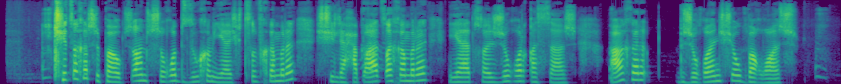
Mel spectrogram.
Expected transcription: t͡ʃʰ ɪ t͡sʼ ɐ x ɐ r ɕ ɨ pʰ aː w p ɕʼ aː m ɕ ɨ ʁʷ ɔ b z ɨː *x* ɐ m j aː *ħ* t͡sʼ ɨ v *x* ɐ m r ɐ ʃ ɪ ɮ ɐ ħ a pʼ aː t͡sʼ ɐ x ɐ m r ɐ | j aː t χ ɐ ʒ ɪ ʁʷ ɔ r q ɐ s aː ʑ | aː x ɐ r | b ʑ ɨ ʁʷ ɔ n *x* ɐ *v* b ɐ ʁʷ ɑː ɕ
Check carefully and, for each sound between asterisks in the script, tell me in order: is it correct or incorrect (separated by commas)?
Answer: correct, incorrect, correct, incorrect, incorrect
